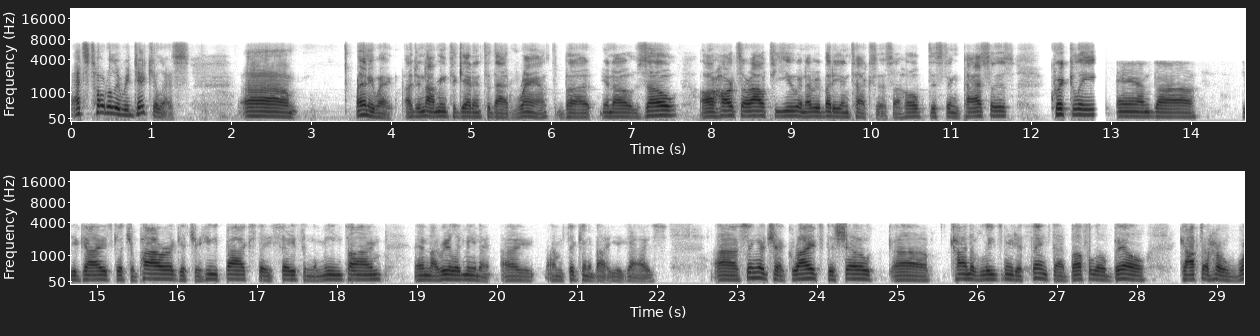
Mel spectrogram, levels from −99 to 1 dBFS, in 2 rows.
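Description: A phone call recorded as speech undergoes a network handover at 12.78 s, and no speech frames arrive while the link switches. This produces a handover gap: the sound dies within a few tens of milliseconds and stays silent for 160 ms until 12.94 s, and whatever was said then is lost. After the switch the call falls back to narrowband, dropping from HD Voice to an older narrowband codec, at a rate that points to AMR-NB at 7.4 kbit/s. From 12.94 s to the end nothing remains above 4 kHz, leaving the speech duller and rougher than the clear wideband first part, which fits AMR-WB at 23.85 kbit/s.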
